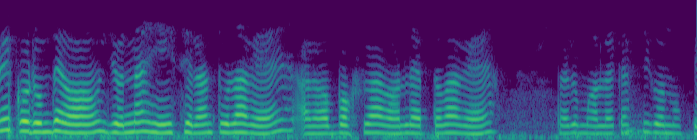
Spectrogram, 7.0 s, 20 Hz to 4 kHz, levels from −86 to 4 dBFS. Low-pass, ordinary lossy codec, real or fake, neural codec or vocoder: 3.6 kHz; none; real; none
